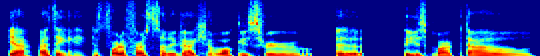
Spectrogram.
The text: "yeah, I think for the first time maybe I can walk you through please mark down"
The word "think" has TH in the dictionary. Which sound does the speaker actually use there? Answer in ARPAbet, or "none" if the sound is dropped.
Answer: TH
